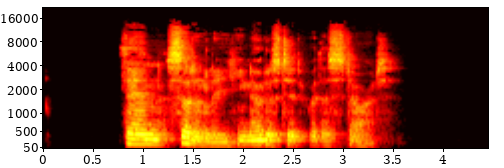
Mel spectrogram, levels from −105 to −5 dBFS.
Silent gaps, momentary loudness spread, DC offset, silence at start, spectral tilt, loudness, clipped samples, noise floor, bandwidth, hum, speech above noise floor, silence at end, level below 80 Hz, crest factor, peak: none; 15 LU; under 0.1%; 0.75 s; -2.5 dB/octave; -28 LUFS; under 0.1%; under -90 dBFS; 14.5 kHz; none; over 61 dB; 1 s; -72 dBFS; 22 dB; -10 dBFS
